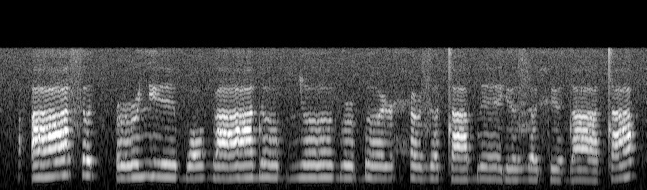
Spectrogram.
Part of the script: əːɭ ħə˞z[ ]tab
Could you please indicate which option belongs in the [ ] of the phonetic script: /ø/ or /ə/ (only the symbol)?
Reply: ə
